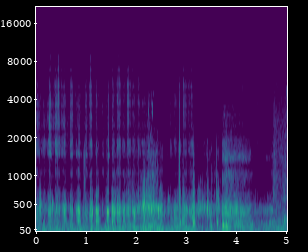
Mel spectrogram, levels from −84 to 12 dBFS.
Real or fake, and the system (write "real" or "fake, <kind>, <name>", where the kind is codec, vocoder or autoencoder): fake, vocoder, BigVGAN v2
